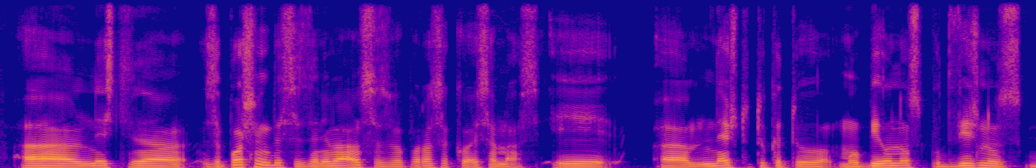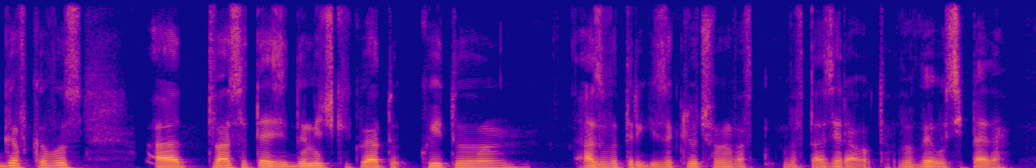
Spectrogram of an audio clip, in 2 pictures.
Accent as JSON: {"language": "Bulgarian", "town": "Pleven", "region": "Pleven Province", "country": "Bulgaria", "said": "Аз съм от Плевен."}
